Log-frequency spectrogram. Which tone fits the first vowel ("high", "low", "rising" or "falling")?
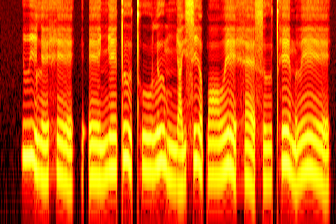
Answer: falling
